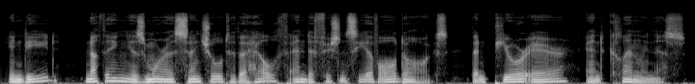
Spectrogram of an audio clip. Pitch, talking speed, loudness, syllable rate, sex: 115 Hz, 155 wpm, -19 LUFS, 4.3 syllables/s, male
